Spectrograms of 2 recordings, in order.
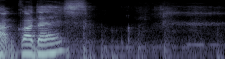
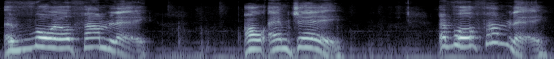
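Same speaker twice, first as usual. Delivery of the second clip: higher, louder shocked mockery of gossipers; 5 semitones higher, 5 dB louder than usual. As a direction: play the gasping crowd, hammed-up. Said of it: "And they're like".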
